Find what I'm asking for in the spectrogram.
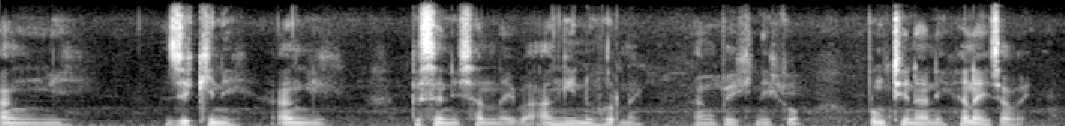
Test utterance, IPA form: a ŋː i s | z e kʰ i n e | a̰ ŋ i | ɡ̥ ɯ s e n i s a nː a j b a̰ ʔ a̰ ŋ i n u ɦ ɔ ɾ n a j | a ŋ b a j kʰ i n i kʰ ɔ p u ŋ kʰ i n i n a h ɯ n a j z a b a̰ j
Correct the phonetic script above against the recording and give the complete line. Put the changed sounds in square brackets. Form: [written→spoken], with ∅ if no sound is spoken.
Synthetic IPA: a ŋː i [s→∅] | z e kʰ i n [e→i] | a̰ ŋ i | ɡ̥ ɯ s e n i s a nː a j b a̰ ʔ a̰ ŋ i n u ɦ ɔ ɾ n a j | a ŋ b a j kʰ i n i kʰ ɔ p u ŋ [kʰ→tʰ] i n [i→a] n [a→i] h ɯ n a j z a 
